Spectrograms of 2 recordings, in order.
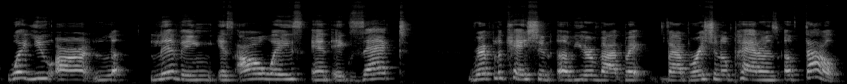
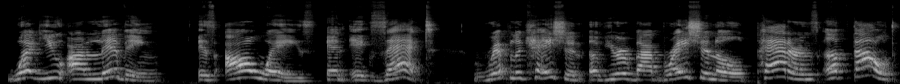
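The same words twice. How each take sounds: First: Said in the usual way. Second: Slow, deliberate, each phrase set apart by a pause; emphatic repeat. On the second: Real, not acted. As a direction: read it again slowly, punching "always" and "exact". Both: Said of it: "let me say that again".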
